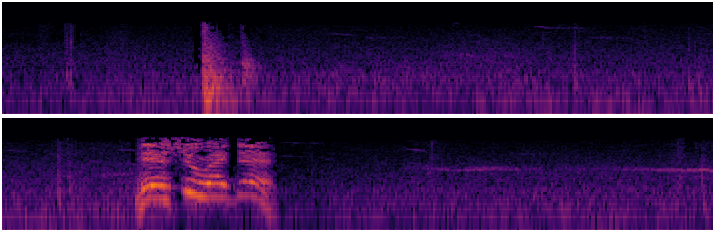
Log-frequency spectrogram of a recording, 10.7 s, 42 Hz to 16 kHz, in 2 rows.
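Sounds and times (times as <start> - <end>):
door shutting with a solid thud: 1.5 - 2.0
speech: 6.4 - 7.5.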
